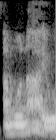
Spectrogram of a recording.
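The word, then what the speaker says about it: Adonai: So it's written Yud Kei Vav Kei, but it's pronounced Amonai.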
